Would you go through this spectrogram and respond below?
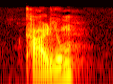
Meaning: potassium
- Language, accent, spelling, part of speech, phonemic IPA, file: German, Austria, Kalium, noun, /ˈkaːli̯ʊm/, De-at-Kalium.ogg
